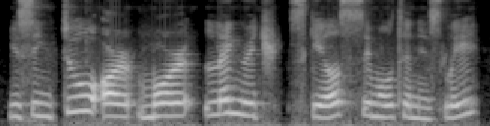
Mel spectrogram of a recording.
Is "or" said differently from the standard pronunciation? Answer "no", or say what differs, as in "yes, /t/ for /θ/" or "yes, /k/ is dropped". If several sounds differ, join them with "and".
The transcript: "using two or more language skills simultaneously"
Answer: no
